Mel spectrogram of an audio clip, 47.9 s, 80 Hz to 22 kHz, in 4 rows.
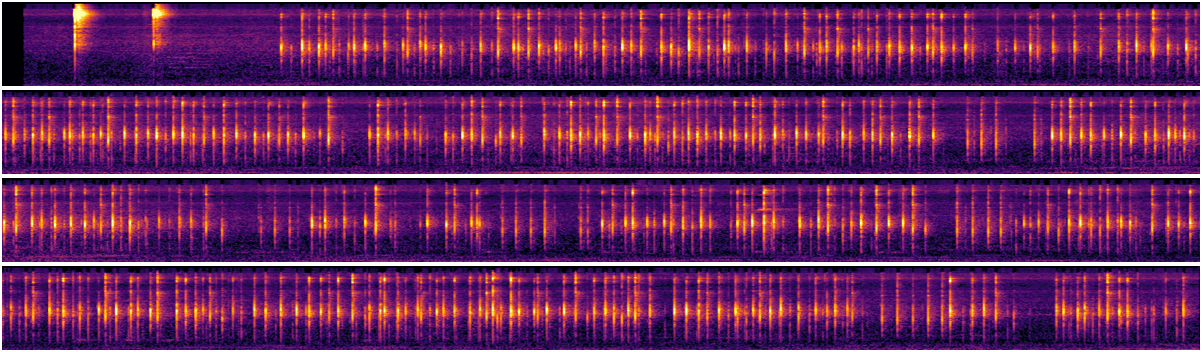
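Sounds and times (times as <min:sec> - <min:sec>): keyboard typing: 0:02.6 - 0:47.9.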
